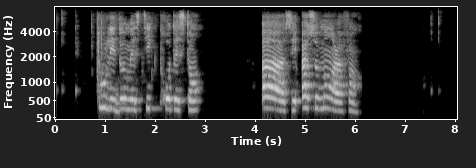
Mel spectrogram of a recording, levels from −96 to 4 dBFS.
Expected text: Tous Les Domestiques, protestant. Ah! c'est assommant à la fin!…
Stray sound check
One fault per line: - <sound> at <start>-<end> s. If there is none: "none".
none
